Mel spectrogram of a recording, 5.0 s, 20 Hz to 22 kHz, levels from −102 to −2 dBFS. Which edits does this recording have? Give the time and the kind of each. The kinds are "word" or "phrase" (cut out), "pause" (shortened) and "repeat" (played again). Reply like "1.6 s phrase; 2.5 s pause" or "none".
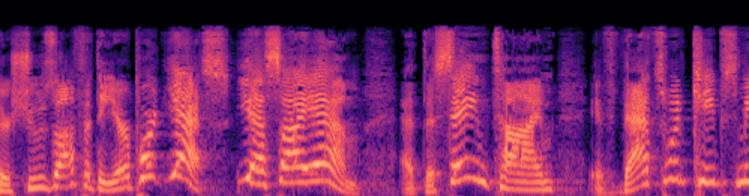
none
